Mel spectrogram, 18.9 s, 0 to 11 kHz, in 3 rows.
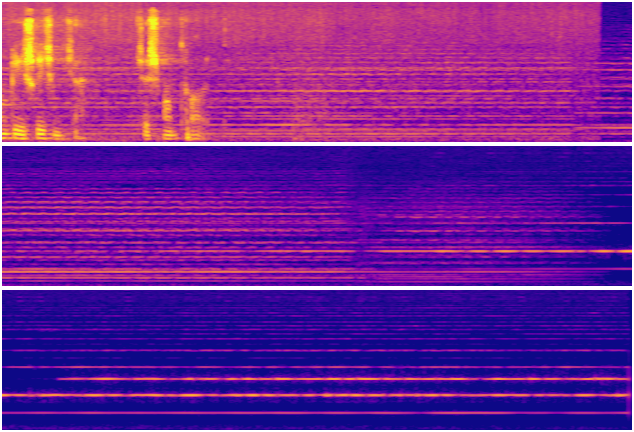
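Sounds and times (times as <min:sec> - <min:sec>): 
speech: 0:00.0 - 0:02.2
heavy rain pouring down: 0:00.0 - 0:06.0
sustained droning musical tones: 0:00.0 - 0:18.8.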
